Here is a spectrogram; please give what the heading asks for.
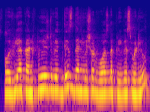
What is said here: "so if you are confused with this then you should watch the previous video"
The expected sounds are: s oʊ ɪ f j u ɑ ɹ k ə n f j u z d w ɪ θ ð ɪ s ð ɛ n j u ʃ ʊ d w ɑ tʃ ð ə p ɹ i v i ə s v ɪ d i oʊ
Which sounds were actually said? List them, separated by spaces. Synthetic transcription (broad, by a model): s oʊ ɪ f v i ɑ ɹ k ə n f j u z d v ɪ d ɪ s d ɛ n j u ʃ ʊ d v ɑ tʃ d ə p ɹ i v i ə s v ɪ d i oʊ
